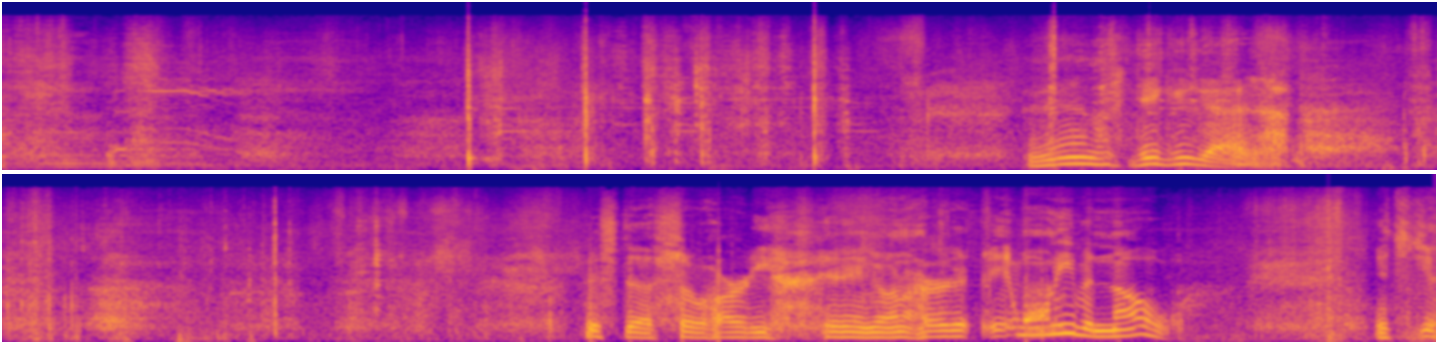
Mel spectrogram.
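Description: A shovel scrapes and digs into dry soil.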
